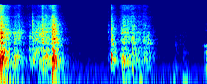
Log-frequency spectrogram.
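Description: Light handling noise of small hard objects: a short rustle followed by a couple of faint clicks.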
